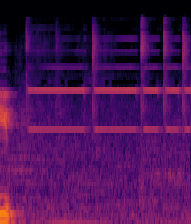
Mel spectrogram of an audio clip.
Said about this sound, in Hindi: देखिए बीप की आवाज़ आ रही है।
